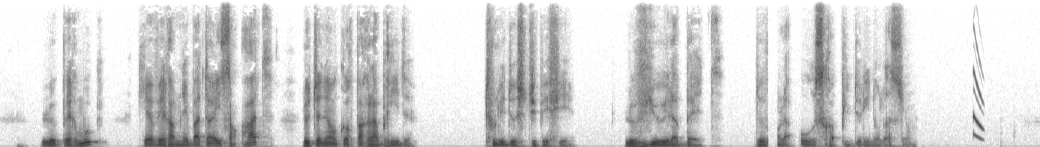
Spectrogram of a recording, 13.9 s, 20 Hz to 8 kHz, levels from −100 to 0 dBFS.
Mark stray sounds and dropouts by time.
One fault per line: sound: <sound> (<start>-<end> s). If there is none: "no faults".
sound: dropout (10.2-10.4 s)
sound: chirp (13.0-13.1 s)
